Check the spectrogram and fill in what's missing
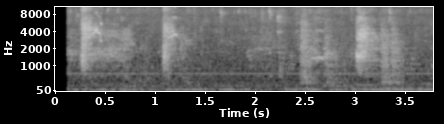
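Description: A cockatiel gives five short, harsh, scratchy chirps at uneven intervals over about four seconds, over a steady low hum.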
